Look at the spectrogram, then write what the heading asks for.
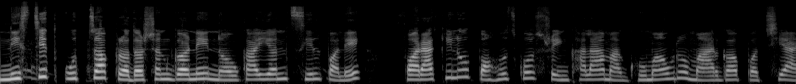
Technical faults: microphone overload; microphone volume stepped down

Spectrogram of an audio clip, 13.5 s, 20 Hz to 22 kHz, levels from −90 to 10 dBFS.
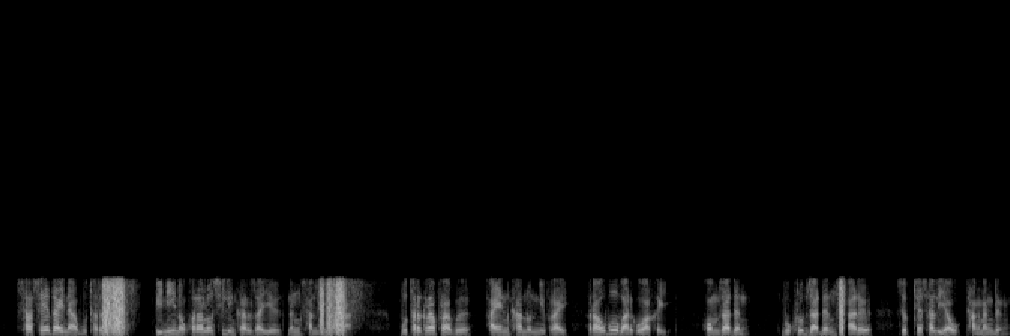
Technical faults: iLBC codec; wireless microphone noise hit

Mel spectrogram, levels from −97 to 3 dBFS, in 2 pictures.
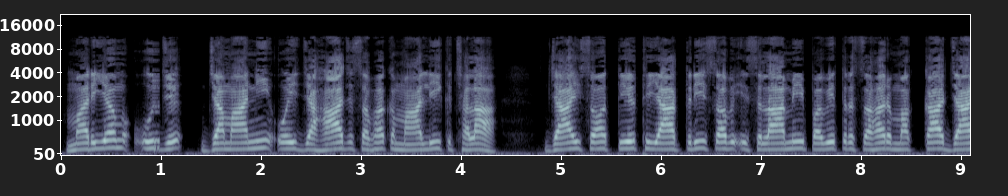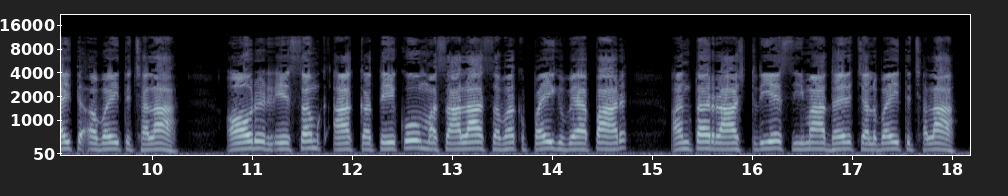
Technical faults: low-delay AAC compression; AAC frame loss with concealment

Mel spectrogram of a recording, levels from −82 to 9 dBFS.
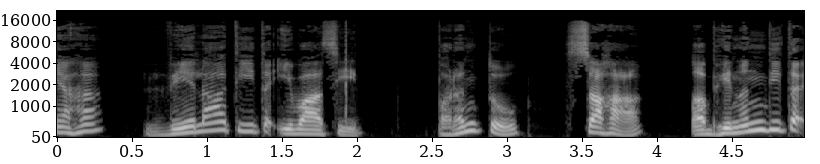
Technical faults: electrical switching spike

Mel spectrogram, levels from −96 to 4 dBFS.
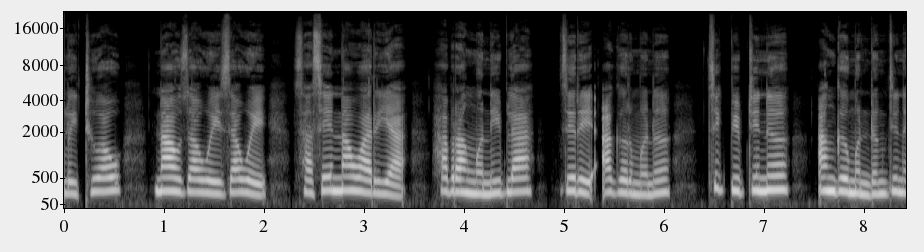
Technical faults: none

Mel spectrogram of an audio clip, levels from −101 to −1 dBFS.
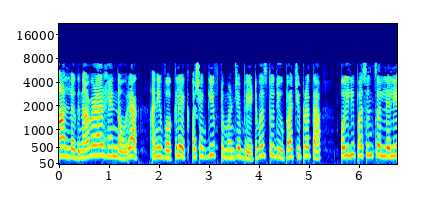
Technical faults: MP3 compression

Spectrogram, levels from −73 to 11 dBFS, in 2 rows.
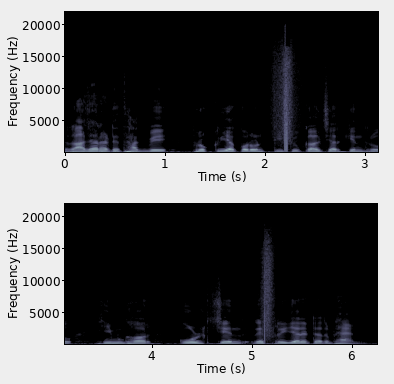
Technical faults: wireless microphone noise hit

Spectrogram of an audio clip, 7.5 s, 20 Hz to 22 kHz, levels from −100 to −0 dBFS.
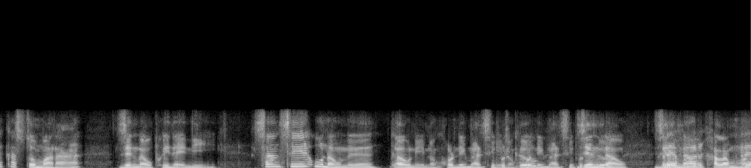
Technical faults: doubled audio track

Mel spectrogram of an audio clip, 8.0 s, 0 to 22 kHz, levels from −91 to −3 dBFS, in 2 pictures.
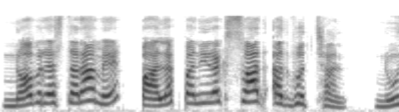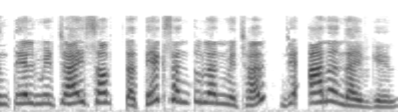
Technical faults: AAC compression

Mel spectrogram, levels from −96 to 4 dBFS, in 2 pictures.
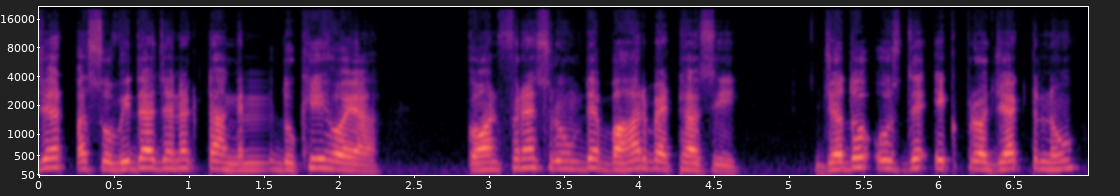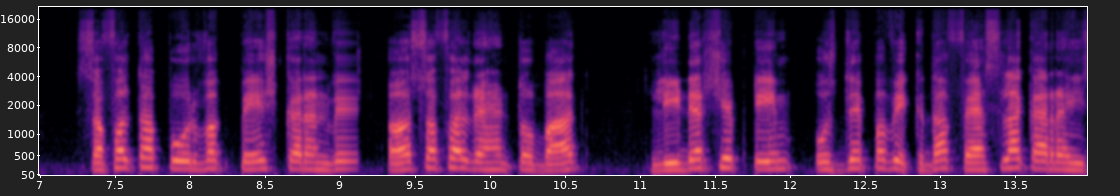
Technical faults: burst of packet loss

